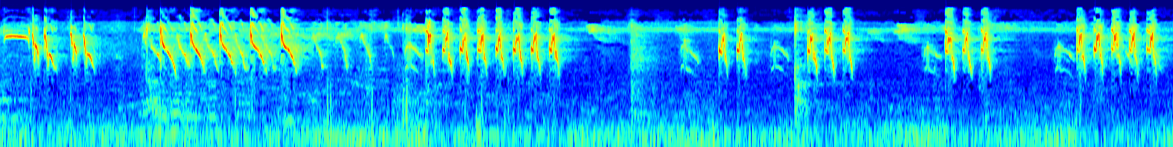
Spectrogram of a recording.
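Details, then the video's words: Agitated bar-winged prinia singing back at a lure recording: repeated bursts of rapid, sharp downslurred chirps, several in each burst, separated by short pauses over nearly twelve seconds. "Ciblek Gacor Narung Pancingan Ciblek Cepat Emosi"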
